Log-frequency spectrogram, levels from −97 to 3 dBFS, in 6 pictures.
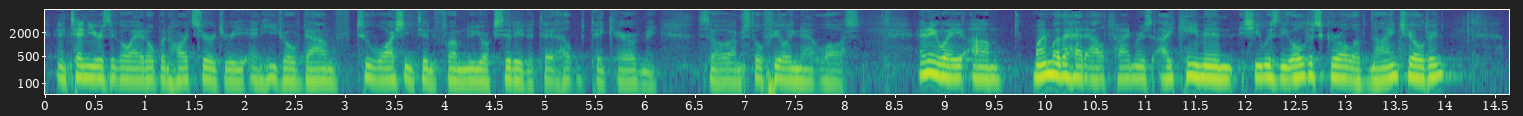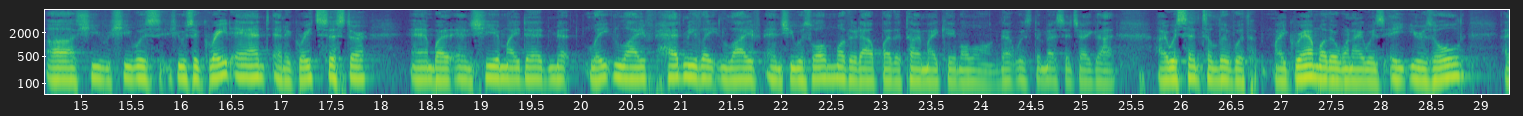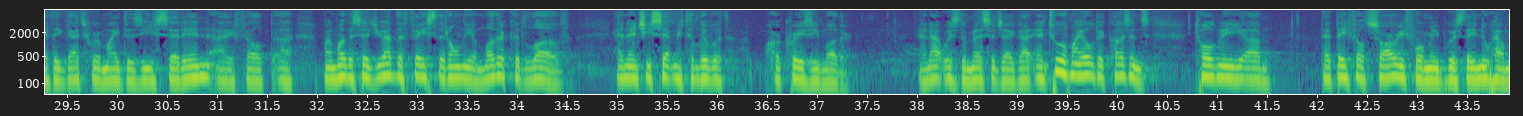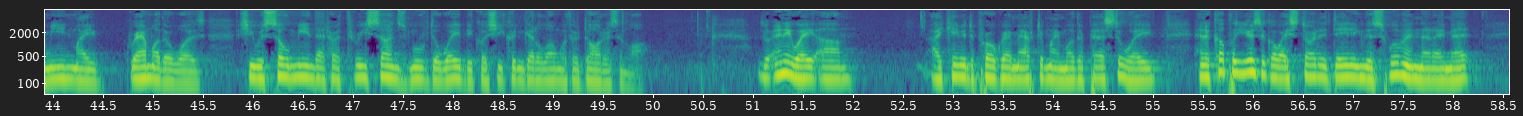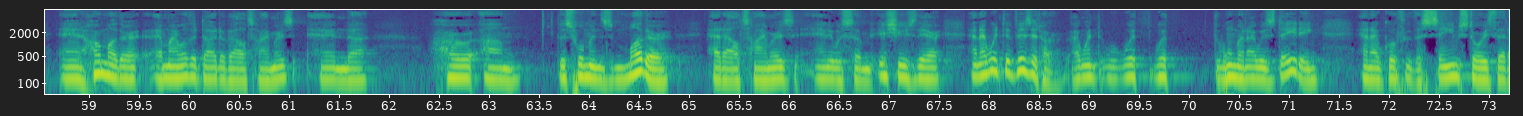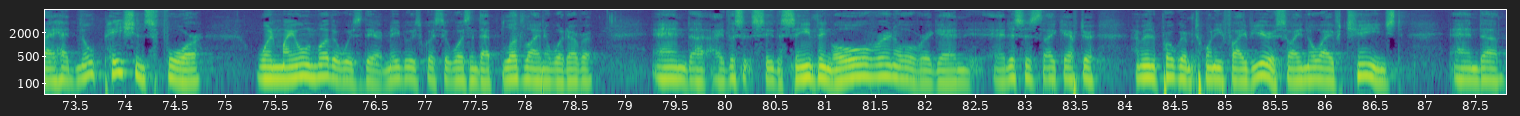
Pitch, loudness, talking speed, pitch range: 125 Hz, -18 LUFS, 220 wpm, 115-135 Hz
